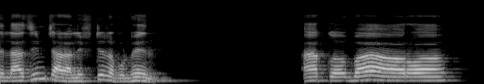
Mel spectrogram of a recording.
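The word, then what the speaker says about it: أكبر: চার আলিফ টেনে পড়বেন আকবার এখানে র হচ্ছে কেন রা কেন হচ্ছে না মোটা অক্ষর র আকার উচ্চারণ হবে না আকবার মিন এখানে ফাগুন্না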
